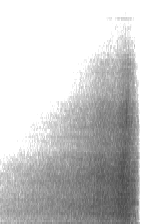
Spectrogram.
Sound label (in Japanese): syaback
